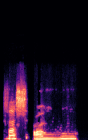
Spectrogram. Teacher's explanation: the ayn sound comes from middle of the throat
